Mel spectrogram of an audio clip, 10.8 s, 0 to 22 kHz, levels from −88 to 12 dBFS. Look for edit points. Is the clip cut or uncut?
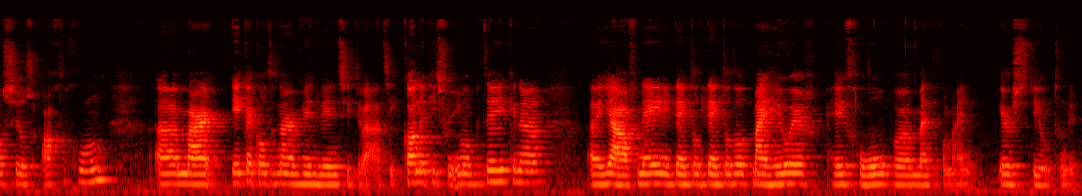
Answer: cut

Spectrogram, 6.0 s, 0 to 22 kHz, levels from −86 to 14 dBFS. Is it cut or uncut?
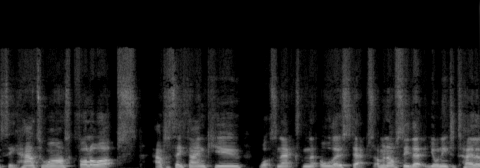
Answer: uncut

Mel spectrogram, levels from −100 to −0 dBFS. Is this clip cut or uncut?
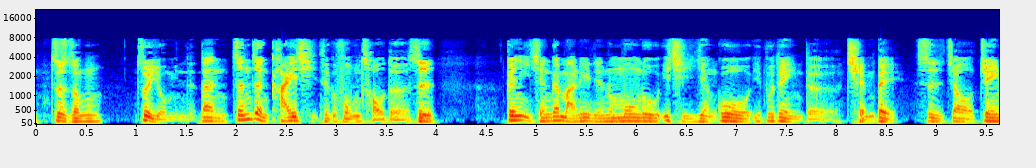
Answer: uncut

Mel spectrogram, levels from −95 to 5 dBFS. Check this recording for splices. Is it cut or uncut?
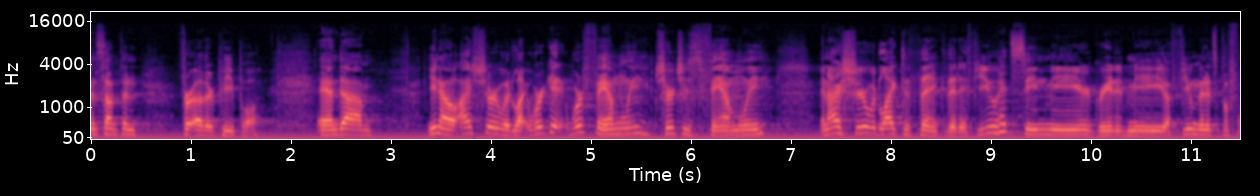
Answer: uncut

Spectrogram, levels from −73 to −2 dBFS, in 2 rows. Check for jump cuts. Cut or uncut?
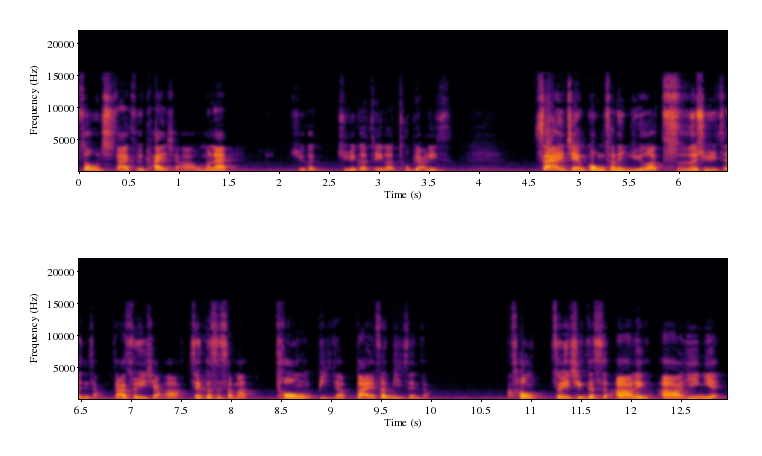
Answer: cut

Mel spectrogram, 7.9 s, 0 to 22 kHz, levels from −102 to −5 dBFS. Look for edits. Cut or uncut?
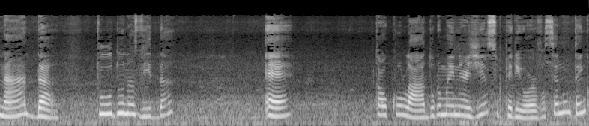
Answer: cut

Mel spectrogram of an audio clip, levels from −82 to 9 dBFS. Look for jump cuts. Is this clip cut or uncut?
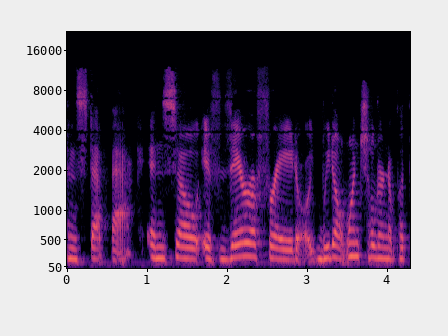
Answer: uncut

